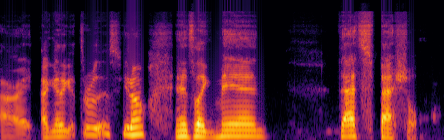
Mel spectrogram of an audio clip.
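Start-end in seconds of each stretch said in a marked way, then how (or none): 0.0-1.2 acted-out voice near tears. Retelling how Saya Kamatani held on mid-match: imitating Saya Kamatani near tears. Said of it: "literally on the brink of tears".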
